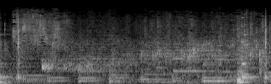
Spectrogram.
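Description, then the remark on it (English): Soda streams steadily from a soda fountain tap, a continuous hissing pour with gurgling fill sounds and a brief louder splash near the end, with no voices. “The term soda jerk comes from a fountain server needing to pull, or jerk, a small lever in order to pour the soda.”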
